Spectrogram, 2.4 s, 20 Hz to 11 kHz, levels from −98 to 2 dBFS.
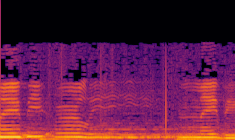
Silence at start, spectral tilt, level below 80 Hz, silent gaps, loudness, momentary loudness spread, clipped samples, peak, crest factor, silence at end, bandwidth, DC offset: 0 s; -7 dB/octave; -36 dBFS; none; -21 LUFS; 10 LU; under 0.1%; -4 dBFS; 14 dB; 0 s; 7.8 kHz; 0.1%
